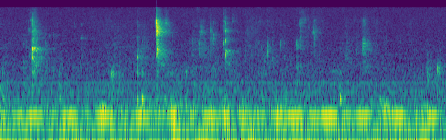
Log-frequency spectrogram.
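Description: Close-miked chewing with scattered short, wet mouth clicks and smacks, over a steady low hum; near the end a fork scoops macaroni and cheese from a metal tray.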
